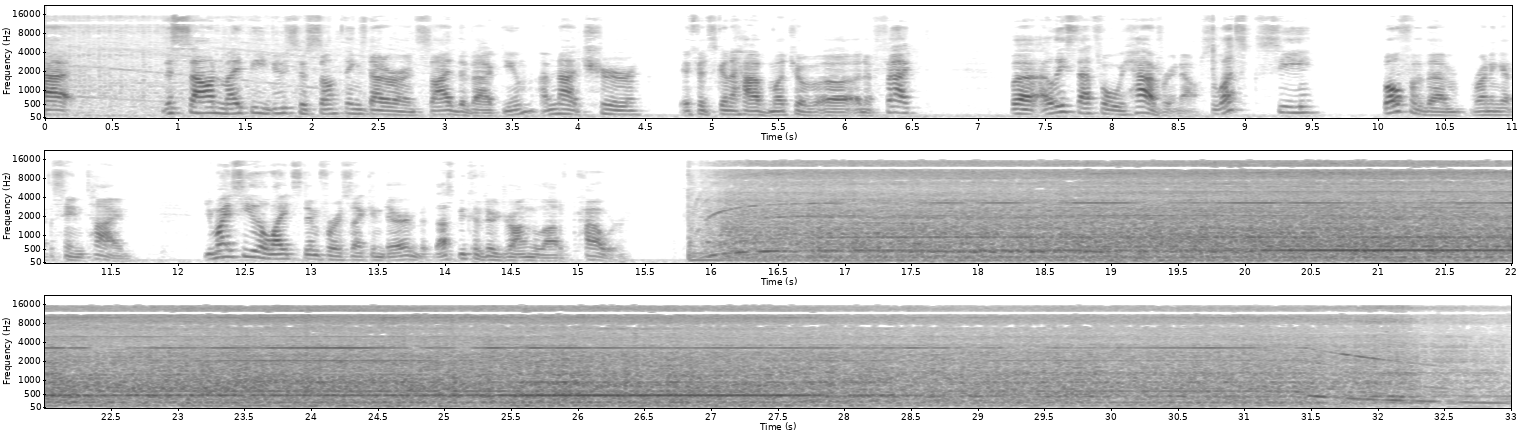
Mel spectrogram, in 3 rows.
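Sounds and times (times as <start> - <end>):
motor spinning down: 0.0 - 2.4, 15.8 - 33.0
vacuum cleaners whining: 0.0 - 2.4, 15.8 - 33.0.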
